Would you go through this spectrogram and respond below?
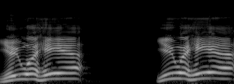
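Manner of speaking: high loud classic Australian yelling. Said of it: "there's a classic Australian goes".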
